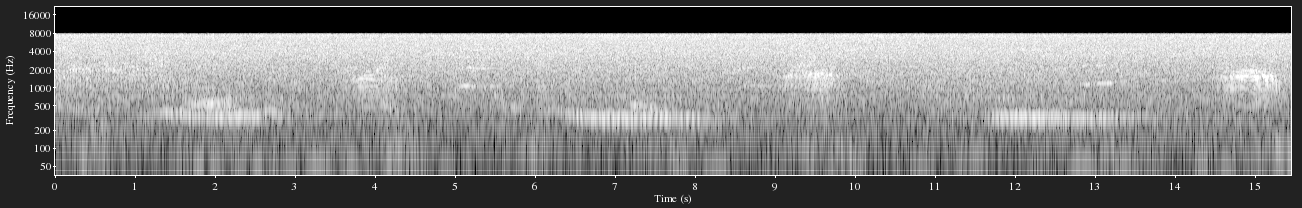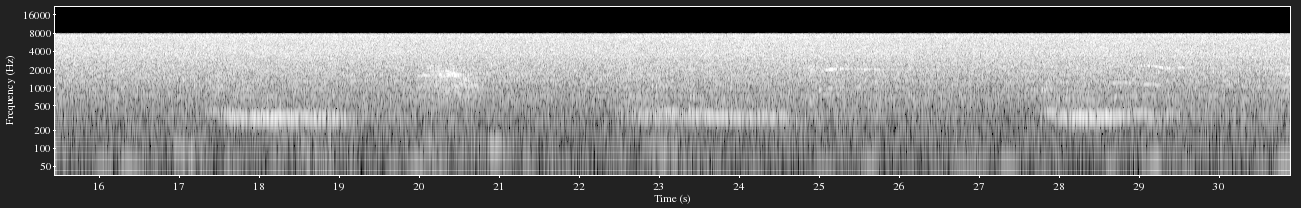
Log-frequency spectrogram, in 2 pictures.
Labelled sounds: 0.2	0.5	humpback whale, 1.9 to 2.1 kHz
3.8	4.0	humpback whale, 1.2 to 1.7 kHz
5.0	5.3	humpback whale, 0.93 to 1.2 kHz
8.5	9.8	humpback whale, 1.0 to 2.2 kHz
14.7	15.0	humpback whale, 1.4 to 1.9 kHz
20.3	20.8	humpback whale, 0.99 to 1.9 kHz
29.0	29.5	humpback whale, 1.1 to 2.4 kHz

